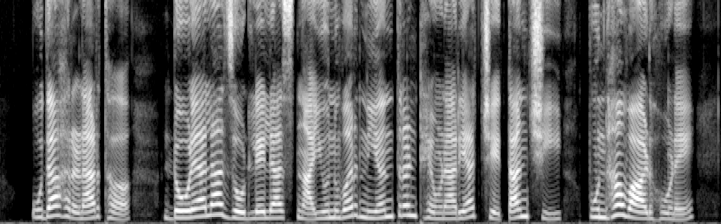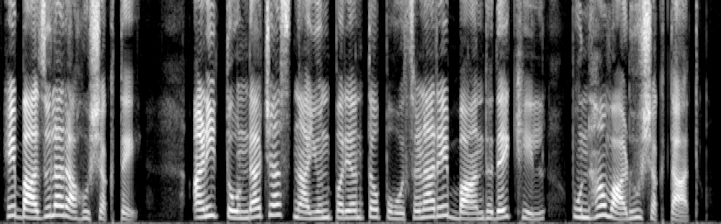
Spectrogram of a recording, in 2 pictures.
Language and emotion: Marathi, neutral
